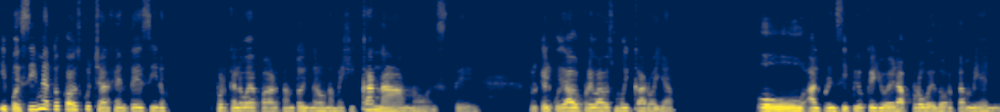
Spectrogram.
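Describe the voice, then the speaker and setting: The speaker keeps a moderate pace and fairly even intonation. The background is quiet. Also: woman. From Mexico, Comarca Lagunera. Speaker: businesswoman in elder care. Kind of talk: podcast interview.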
